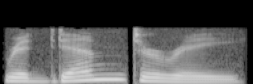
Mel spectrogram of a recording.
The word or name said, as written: redemptory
